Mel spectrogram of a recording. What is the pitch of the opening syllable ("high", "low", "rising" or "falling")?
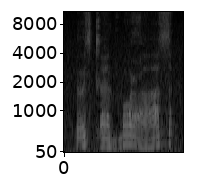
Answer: rising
